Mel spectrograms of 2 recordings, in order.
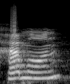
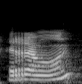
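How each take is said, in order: First: "Ramon" with a throaty h at the start; "Ramon" said like jamón; ham, jamón. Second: "Ramon" with a trilled r at the start; "Ramon" with a rolled r, as the name; name Ramón. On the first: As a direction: scrape the h at the back of the throat in "Ramon". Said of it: "eu estaria pedindo um presunto na padaria". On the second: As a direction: roll the opening r of "Ramon". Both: Shown as a demonstration.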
